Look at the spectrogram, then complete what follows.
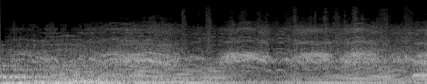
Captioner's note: panicked squawking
